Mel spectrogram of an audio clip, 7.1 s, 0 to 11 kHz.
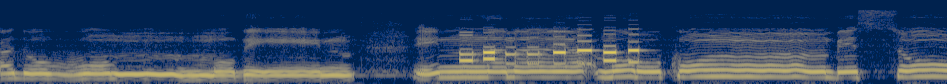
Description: DTMF, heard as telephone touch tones, dialled by hand, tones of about 90 ms. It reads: 70112386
